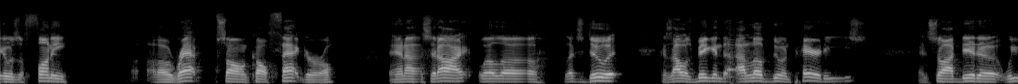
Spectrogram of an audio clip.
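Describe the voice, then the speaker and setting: A man from Arkansas in his thirties, talking as a podcast guest in a loose, folksy, rambling manner. His pitch sits in an ordinary middle range. The sound is dry and close, with no room around it. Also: a bit bright, no echo. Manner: rambling, self-correcting, folksy. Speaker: guest singer. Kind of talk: relaxed conversational storytelling.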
